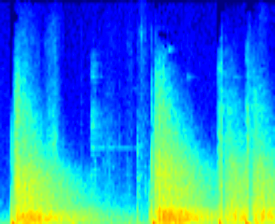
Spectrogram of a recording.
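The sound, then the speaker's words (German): Gunshots are fired at a car in a radio drama, as a few loud, sharp blasts, each with a long ringing tail. The first shot stands alone and the rest follow more quickly near the end. “Los, schieß auf alle Fälle mal nach seinem Wagen, damit er beschäftigt ist.”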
